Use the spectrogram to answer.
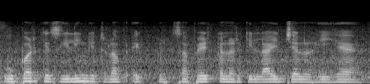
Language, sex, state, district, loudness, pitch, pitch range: Hindi, male, Arunachal Pradesh, Lower Dibang Valley, -17 LUFS, 125 Hz, 120-135 Hz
